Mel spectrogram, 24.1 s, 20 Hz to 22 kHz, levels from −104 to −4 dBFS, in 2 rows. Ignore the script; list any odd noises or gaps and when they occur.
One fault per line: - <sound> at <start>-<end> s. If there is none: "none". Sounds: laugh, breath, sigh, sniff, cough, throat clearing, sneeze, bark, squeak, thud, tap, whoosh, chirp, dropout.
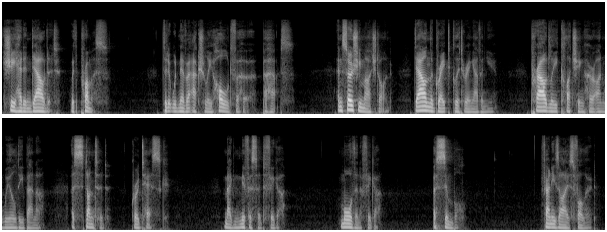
none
